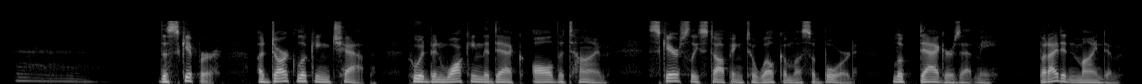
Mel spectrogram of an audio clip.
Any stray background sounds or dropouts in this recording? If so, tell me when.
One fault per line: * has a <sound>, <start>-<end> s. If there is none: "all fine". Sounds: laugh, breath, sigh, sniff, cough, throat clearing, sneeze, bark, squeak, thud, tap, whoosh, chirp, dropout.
* has a sigh, 0.1-1.2 s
